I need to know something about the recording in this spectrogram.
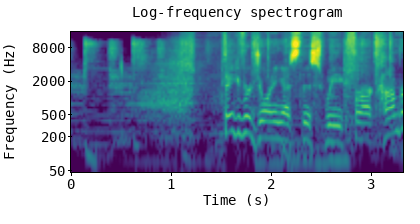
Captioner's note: upbeat music; graphic whirring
